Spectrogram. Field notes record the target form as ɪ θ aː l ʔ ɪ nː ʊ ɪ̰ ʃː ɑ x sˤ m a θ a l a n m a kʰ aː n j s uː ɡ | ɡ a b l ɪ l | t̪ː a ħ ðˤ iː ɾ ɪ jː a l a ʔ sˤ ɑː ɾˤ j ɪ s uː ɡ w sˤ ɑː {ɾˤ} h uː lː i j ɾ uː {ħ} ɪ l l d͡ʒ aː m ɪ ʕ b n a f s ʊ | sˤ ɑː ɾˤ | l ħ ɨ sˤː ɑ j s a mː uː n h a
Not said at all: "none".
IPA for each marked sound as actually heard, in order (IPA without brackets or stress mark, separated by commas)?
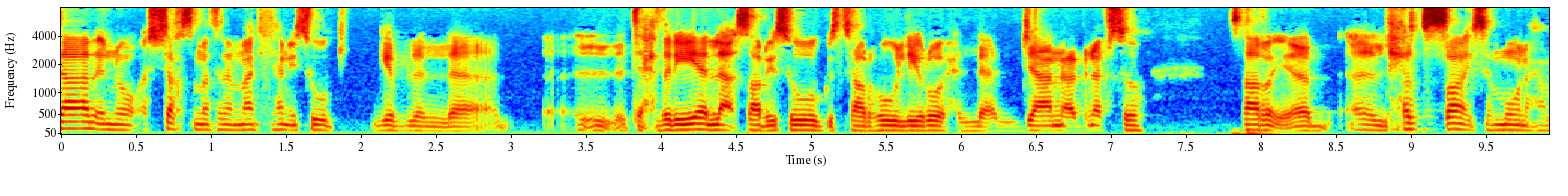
ɾˤ, ħ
